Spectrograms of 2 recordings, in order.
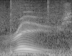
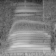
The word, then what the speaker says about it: Rouge: fans toys ft 24 Rouge it's not rogue I get how people mispronounce they have messed that up because Rouge and rogue do look a lot alike but at the same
